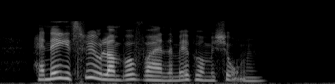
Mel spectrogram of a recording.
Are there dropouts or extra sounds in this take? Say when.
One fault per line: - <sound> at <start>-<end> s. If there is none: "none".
none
